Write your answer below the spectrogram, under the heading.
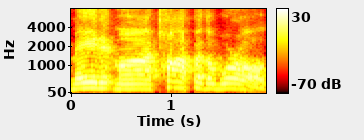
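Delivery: high, loud triumphant yell. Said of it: "And he yells out".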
